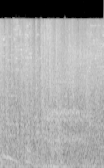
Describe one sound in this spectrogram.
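An electric arc crackles and zaps.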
